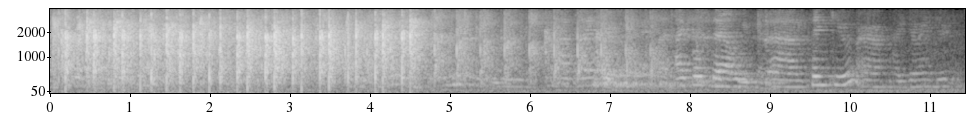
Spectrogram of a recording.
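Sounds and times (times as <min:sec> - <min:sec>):
sharper individual hand claps: 0:00.0 - 0:07.8
workshop audience applauding: 0:00.0 - 0:08.2
speech: 0:09.5 - 0:11.4.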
